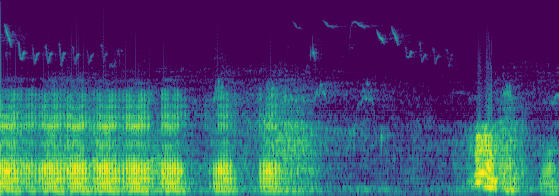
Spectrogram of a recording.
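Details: Hippopotamus sound: a rapid series of deep, throaty pulsed grunts. A pause follows, then one more loud honk near the end. High descending whistles from birds sound in the background.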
